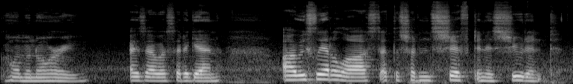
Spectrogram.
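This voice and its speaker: A woman reading fan fiction aloud in an expressive amateur storytelling style. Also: fairly low pitch, fairly quick, a little hiss or hum.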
